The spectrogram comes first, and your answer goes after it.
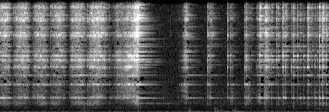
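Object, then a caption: Stainless steel insulated bottle. Long red nails rub and scratch the sides of a hollow, rose-gold stainless steel insulated bottle standing upright on a wooden table, making rhythmic, bright, hissing strokes with a faint metallic ring. The rubbing stops with a short ringing swell, and quicker, lighter taps and scratches follow, each leaving a brief high ring.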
